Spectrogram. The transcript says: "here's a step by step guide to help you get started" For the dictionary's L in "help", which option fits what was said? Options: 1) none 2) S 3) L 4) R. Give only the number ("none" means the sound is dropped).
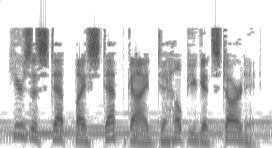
3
